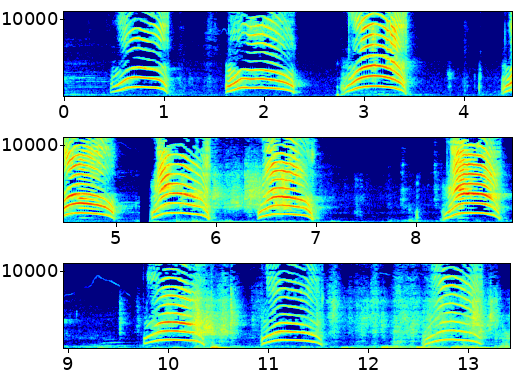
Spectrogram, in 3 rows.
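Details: Domestic cat crying indoors while medicine goes into the sore eyes of two 11-day-old kittens; about eleven loud, arched, harmonic-rich wails, each under a second, repeated every second or so, with faint handling noises near the end.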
